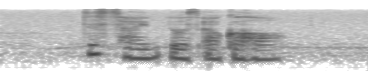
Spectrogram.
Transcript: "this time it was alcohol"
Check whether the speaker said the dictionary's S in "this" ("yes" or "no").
yes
